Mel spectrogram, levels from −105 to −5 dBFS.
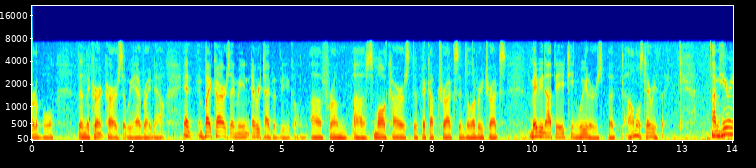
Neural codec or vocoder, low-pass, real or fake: none; 7.2 kHz; real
